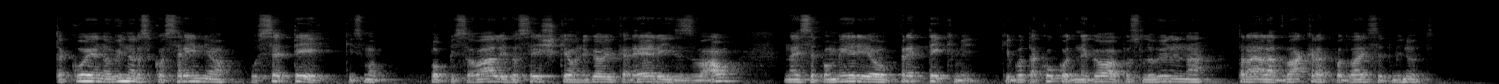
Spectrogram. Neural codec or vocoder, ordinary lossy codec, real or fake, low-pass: none; none; real; none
